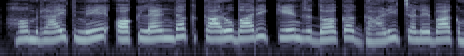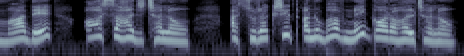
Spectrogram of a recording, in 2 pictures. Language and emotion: Maithili, fearful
